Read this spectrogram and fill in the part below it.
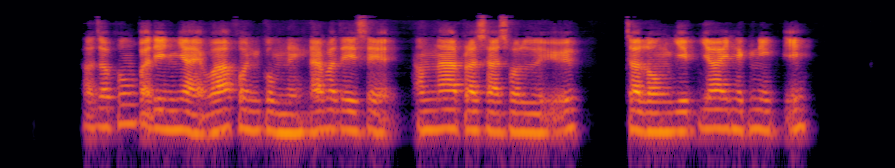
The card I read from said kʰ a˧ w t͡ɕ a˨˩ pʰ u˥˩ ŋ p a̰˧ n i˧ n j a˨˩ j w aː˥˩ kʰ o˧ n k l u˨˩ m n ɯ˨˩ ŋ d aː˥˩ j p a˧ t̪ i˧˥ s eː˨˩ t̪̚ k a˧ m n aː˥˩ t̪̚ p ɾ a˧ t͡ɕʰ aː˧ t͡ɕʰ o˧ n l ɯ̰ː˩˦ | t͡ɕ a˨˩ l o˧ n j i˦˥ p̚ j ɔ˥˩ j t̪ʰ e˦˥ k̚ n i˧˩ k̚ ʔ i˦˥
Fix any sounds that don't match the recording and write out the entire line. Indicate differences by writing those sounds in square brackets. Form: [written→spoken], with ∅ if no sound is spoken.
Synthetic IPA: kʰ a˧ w t͡ɕ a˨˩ pʰ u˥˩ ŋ p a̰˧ [n→d] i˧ n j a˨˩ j w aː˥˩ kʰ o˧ n k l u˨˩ m n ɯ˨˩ ŋ d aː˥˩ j p a˧ t̪ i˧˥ s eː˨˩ t̪̚ [k→ʔ] a˧ m n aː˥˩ t̪̚ p ɾ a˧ t͡ɕʰ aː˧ t͡ɕʰ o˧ n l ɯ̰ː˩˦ | t͡ɕ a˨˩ l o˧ [n→ŋ] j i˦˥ p̚ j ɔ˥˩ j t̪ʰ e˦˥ k̚ n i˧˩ k̚ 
